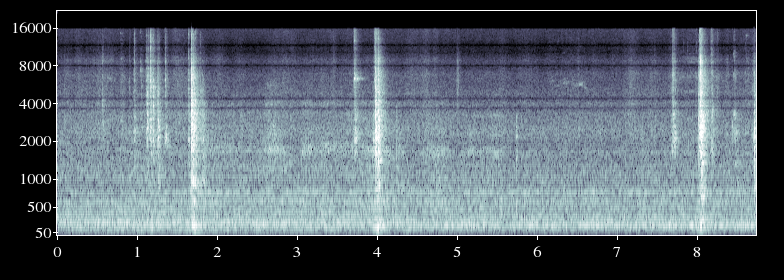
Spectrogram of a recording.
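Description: A pen and a clipboard hung on a wall tap and knock against the wall in a few short, sharp clicks as someone signs a sign-in sheet, over a steady low hum.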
